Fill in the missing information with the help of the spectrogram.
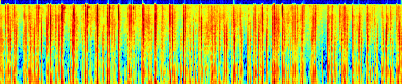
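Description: Long black fingernails tap rapidly on a large, hollow, clear vinyl inflatable ball with glitter inside as it is moved close to the camera. A dense stream of dull, deep thuds with quick, dry decays comes through, with almost no high or bright content.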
